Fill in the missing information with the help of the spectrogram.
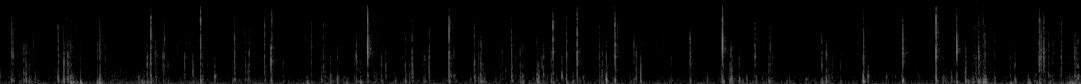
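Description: A small, clear, thin, empty plastic zip-lock bag is crinkled with the fingertips. It gives a steady stream of sharp, bright crackles and snaps over a soft rustling bed, with each crackle cutting off almost instantly.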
